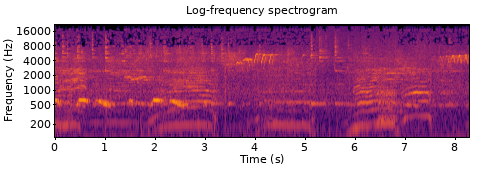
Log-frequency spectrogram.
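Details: Several cattle in a field outdoors on a farm moo in low, drawn-out calls that swoop up and down, overlapping one another.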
